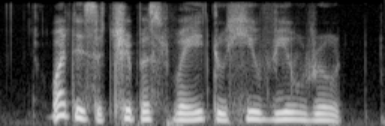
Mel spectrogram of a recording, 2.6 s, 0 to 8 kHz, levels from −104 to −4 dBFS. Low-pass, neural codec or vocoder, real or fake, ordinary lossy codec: 7.2 kHz; none; real; none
